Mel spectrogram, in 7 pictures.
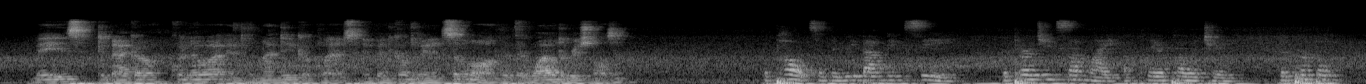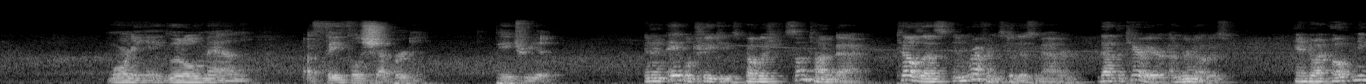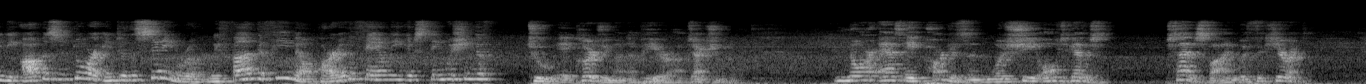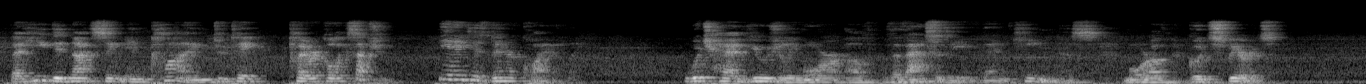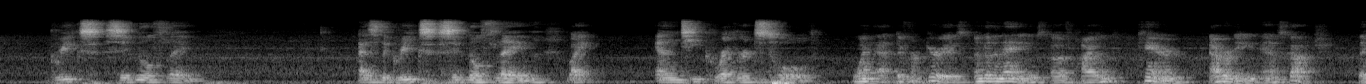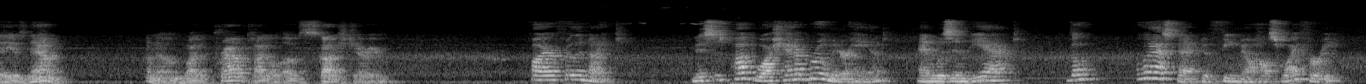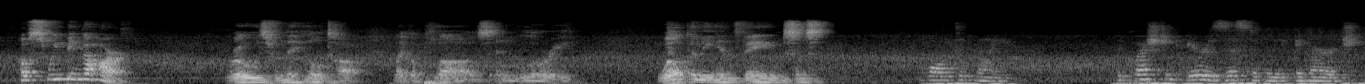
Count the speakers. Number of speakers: six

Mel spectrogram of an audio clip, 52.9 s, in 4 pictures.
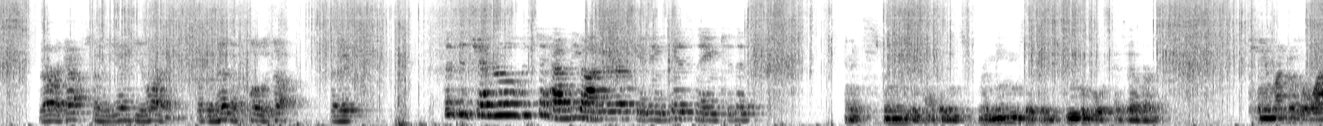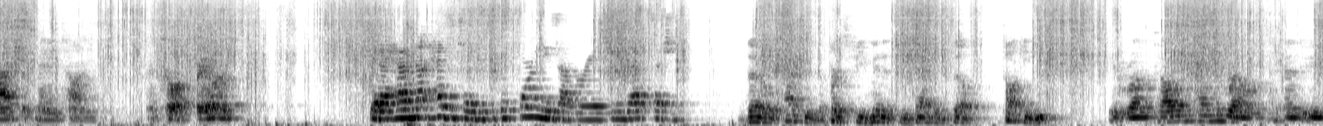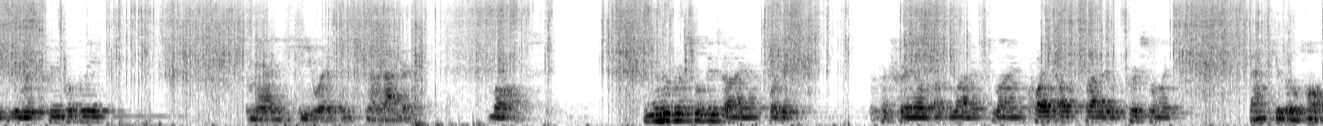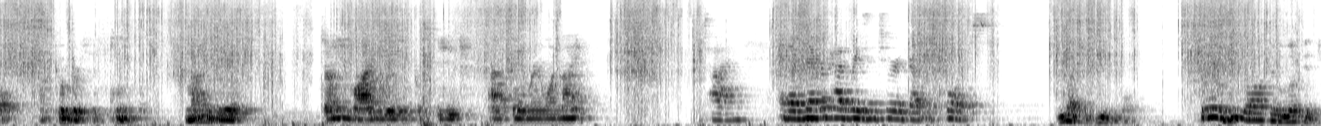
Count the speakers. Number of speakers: seven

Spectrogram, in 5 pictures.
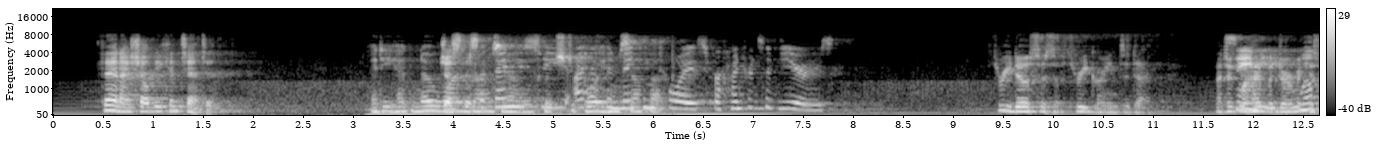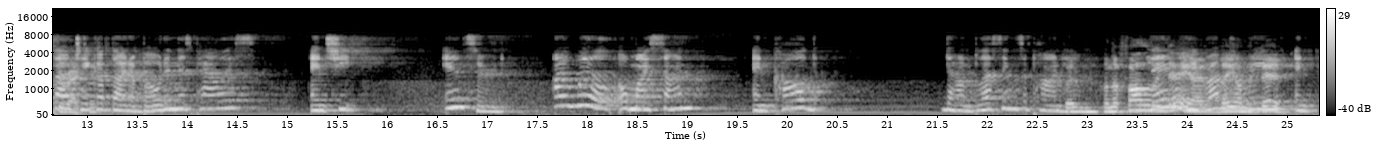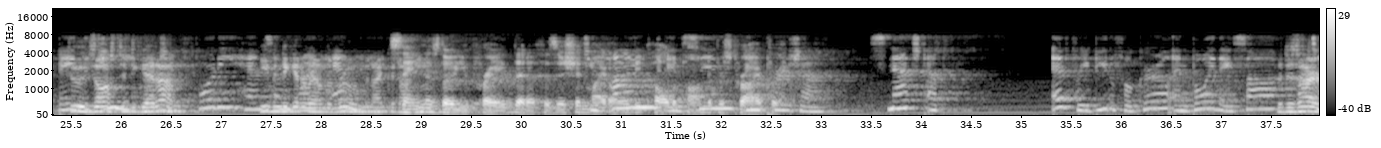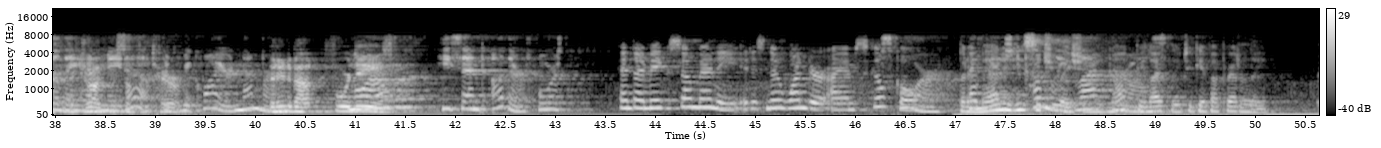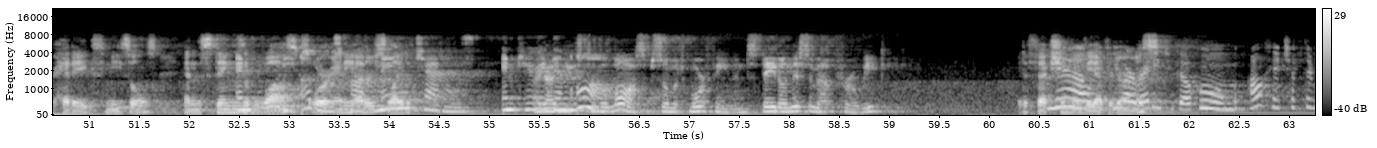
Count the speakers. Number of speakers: five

